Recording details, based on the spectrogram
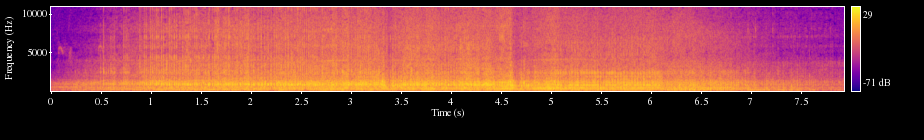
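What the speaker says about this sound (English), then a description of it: "So start the motor." A Grunman TE-1000-2Q electric grass trimmer, a 1000 W, 230 V AC tool, runs its motor with a steady, loud, high-pitched whine and buzz that holds evenly for several seconds before winding down.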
